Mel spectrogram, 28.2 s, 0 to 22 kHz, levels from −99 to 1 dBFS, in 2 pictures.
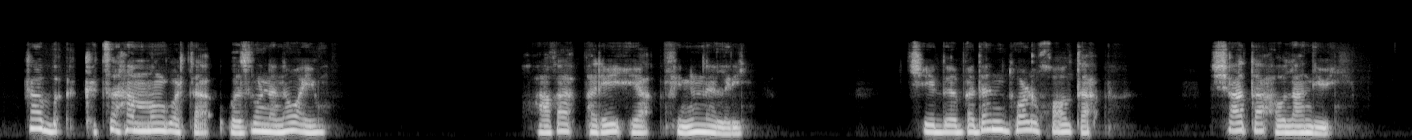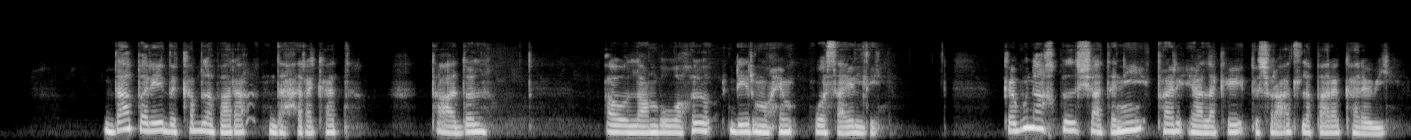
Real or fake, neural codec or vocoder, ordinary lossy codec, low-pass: real; none; none; 7.2 kHz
